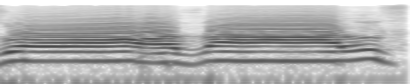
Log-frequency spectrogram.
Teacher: জিহ্বার আগা সামনের উপরের দুই দাঁতের আগার সঙ্গে লাগাইয়া জাল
